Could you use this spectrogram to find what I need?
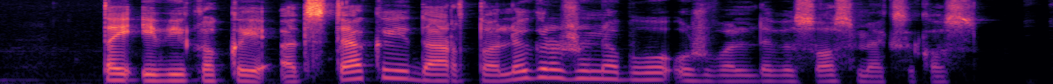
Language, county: Lithuanian, Vilnius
